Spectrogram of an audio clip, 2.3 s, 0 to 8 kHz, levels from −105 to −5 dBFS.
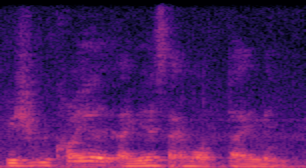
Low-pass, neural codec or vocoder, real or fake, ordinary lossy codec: none; none; real; none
